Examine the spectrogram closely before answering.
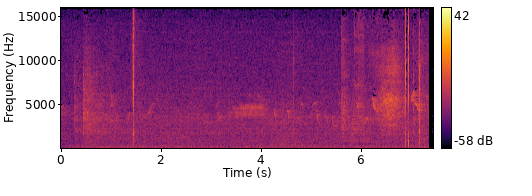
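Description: Outdoor ambience: a steady low rumble of distant traffic with a few short bird chirps and a couple of faint clicks.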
